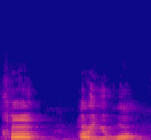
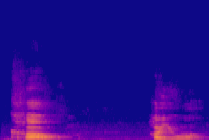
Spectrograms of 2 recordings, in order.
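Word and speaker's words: כל היום: So this here will be pronounced as ka ha yawam. All right. And it's like call ha yawam.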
